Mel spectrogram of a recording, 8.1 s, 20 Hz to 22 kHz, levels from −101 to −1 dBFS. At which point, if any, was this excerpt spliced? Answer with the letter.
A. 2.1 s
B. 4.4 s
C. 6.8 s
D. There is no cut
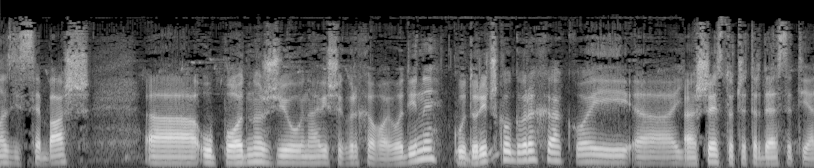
C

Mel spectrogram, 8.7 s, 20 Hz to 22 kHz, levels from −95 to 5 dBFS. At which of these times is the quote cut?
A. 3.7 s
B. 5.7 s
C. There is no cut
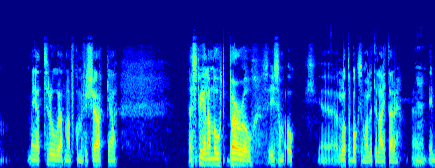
B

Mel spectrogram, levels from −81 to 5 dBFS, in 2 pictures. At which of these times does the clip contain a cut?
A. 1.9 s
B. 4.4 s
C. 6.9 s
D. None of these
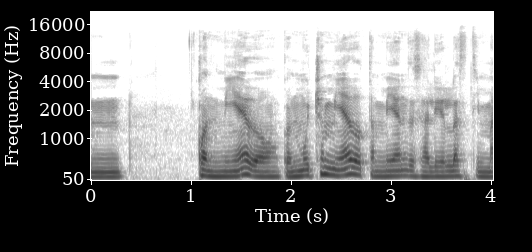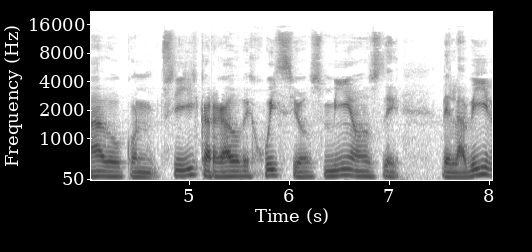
D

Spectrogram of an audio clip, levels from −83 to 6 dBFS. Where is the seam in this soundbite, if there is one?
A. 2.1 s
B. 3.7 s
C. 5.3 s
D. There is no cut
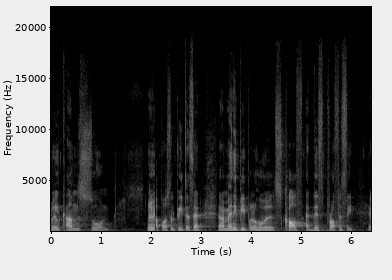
A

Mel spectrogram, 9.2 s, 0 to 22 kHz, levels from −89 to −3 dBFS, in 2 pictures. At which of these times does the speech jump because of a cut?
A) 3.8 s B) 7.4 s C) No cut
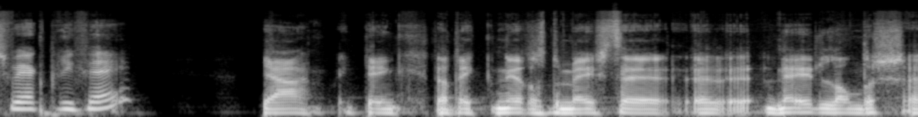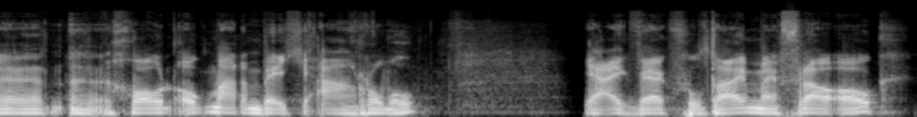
C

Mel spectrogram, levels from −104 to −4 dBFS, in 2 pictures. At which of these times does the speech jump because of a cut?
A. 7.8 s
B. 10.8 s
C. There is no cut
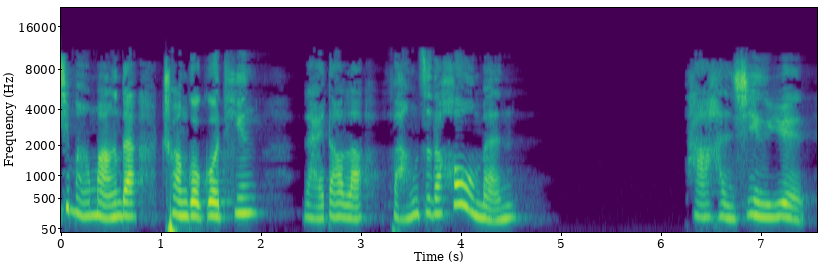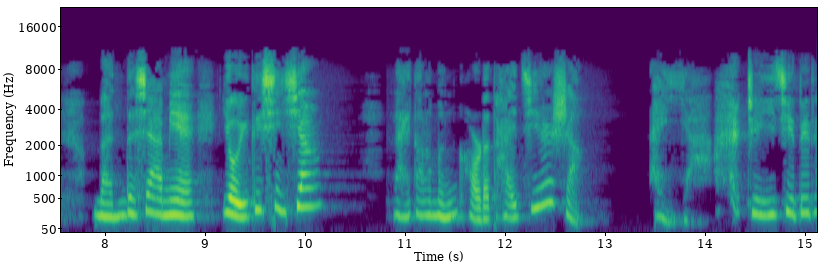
B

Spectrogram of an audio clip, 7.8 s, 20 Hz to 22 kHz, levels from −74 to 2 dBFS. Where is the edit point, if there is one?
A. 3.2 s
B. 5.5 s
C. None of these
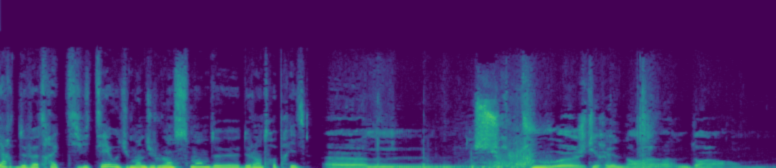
A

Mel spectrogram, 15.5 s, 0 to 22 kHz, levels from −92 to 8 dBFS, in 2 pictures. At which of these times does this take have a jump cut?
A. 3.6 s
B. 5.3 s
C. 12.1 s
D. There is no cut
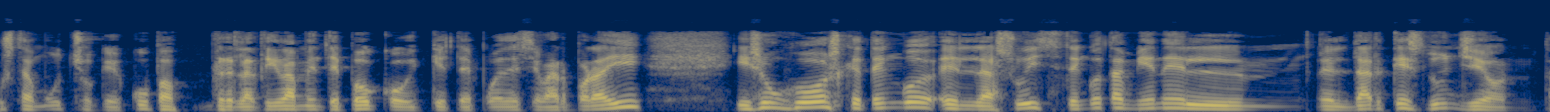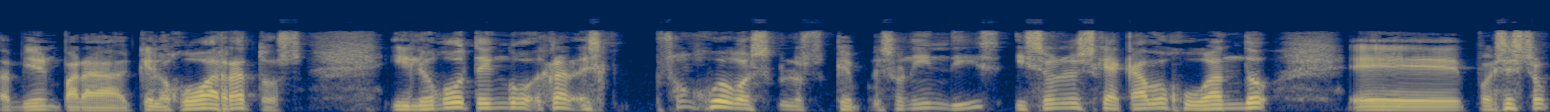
C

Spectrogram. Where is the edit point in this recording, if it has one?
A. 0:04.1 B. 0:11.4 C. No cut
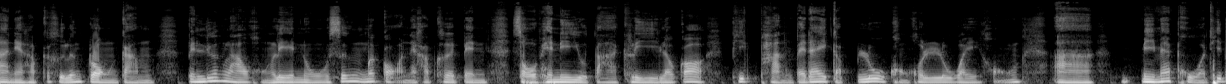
B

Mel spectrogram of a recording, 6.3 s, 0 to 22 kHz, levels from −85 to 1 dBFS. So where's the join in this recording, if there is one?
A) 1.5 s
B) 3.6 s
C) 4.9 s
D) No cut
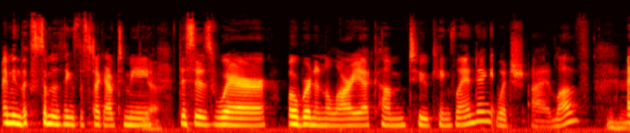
C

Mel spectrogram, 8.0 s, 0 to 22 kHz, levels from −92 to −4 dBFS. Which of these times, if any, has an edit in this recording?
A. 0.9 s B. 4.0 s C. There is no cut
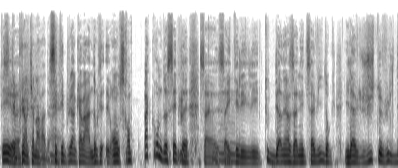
B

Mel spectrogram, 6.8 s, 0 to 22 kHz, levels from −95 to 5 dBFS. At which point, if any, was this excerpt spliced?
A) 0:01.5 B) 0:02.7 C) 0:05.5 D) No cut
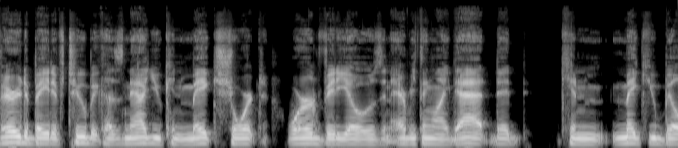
B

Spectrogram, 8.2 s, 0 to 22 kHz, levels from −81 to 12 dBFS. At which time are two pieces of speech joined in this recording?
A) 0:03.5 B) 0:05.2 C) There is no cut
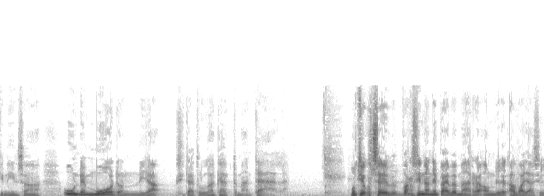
B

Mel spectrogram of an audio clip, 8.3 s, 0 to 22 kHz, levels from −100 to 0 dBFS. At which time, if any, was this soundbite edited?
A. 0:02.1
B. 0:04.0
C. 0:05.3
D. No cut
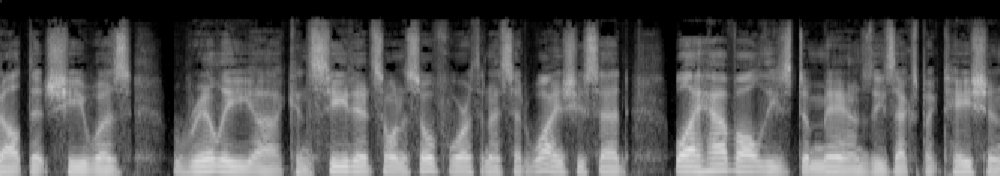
D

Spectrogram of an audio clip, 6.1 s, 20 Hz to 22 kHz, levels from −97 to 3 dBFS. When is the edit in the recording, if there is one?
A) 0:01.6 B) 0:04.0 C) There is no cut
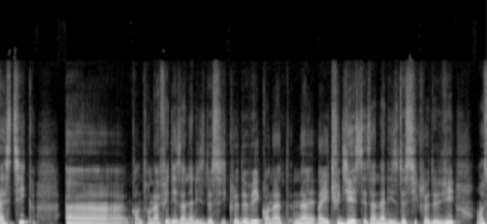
B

